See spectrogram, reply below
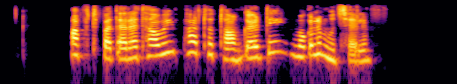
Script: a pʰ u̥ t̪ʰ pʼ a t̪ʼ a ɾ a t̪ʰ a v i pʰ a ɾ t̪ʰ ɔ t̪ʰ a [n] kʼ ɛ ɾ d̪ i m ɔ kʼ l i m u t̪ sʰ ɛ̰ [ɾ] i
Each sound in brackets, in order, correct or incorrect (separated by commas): incorrect, incorrect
